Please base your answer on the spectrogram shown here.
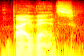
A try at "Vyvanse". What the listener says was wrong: There's no B in it, but I swear everybody that says it is saying Vyvanse. Vyvanse. Vance.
